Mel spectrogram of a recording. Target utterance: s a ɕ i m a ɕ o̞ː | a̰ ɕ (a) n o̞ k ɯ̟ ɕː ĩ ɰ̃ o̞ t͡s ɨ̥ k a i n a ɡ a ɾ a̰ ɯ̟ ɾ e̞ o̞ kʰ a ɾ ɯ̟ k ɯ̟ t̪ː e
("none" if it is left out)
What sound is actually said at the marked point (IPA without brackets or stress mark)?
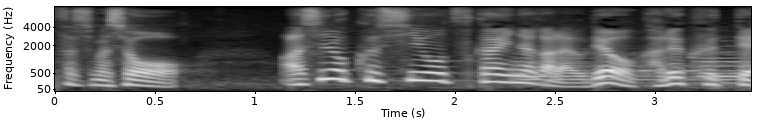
i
